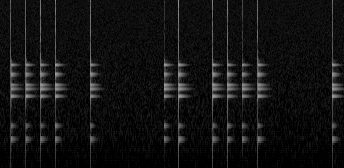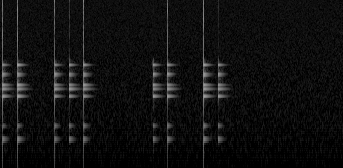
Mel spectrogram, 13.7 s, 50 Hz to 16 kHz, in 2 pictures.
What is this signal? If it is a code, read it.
Tap code, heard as taps on a metal pipe, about 3 knocks a second. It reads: QING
